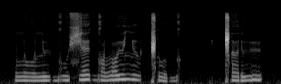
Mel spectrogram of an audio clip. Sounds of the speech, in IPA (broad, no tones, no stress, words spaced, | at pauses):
lolyɡuɕɛ ɡʊlˠylʲ oǁʊɡ | ǁɐɾy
